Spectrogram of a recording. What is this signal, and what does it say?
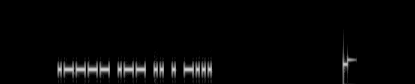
Morse code, heard as a keyed tone, about 40 wpm, 700 Hz. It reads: 1WIEB
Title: Five Challenging Letter-Number Combinations 40wpm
